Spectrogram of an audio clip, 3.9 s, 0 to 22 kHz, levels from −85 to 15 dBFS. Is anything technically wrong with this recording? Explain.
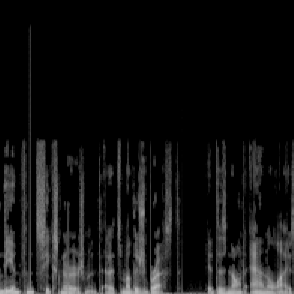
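Yes. A gap between chunks occurs at 0.40, 0.91, 1.42, 1.92, 2.43, 2.94 and 3.44 s: the speech arrives in half-second chunks with about 7 ms of silence inserted at each join, heard as brief dropouts at a steady rhythm.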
